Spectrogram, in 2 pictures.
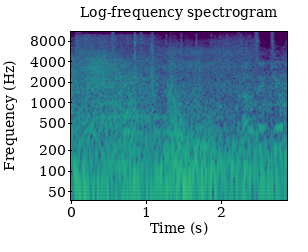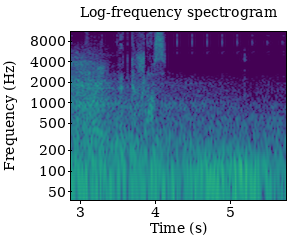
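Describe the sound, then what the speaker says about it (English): In the Silent Hunter 5 submarine game, torpedo tubes fire with a loud, dense whooshing rumble that fades, followed by faint rhythmic ticking. "Now, torpedo tube 3, fire."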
